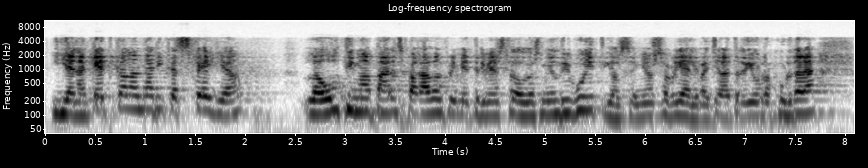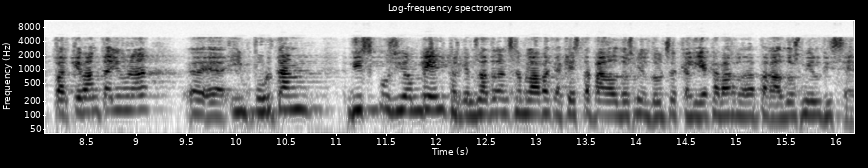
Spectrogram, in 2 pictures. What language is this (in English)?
Catalan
